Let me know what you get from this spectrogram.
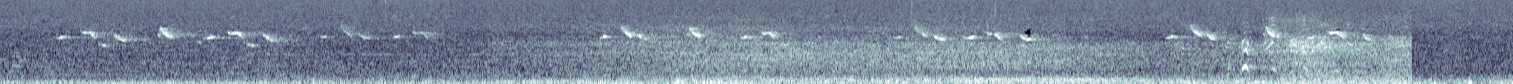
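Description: A faint songbird singing short phrases of quick rising and falling chirps, repeated about every three seconds. Under it, a steady hiss swells midway and cuts off suddenly near the end.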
